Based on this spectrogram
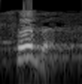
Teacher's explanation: أرجوك طلع لي الصاد دي صاد مكسورة، مش تقول هل الدين الصاد والسين، مش تقول صبغة، لا صبغة، والبي عندك حنقلقلها، والغين كل غين في القرآن مفتوحة مفخمة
